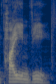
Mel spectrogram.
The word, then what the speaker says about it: pyenv: after pythons installed actually should be PI and V right we need pyenv to install it for us for that environment or no you're pronouncing it correctly I am okay cool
